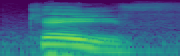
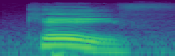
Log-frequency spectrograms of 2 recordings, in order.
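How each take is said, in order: No difference in how they are said.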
